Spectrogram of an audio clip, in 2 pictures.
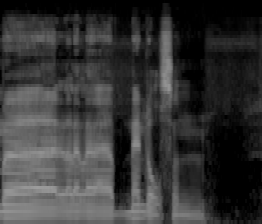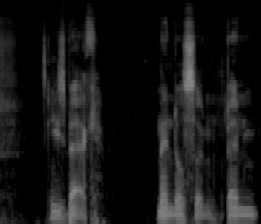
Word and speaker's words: Mendelsohn: Mendelsohn. He's back. Ben Mendelsohn.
